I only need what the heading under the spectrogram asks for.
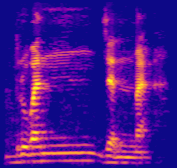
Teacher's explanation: த்ருவம் ஜென்ம, அந்த த்ருவம் அனுஸ்வாரம், ஜென்ம ஜா வந்திருக்கு. அப்ப அதனுடைய மூக்கொலி த்ருவஞ்சென்ம அப்படின்னு வரும்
